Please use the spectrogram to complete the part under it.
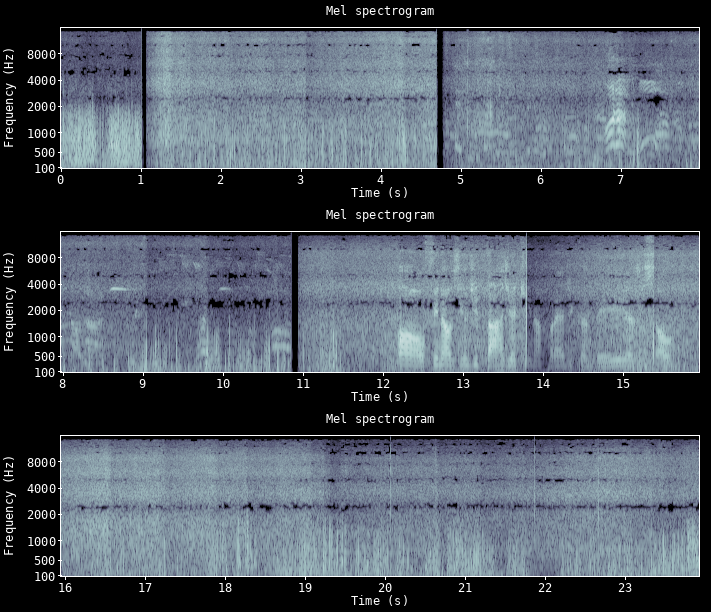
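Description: Waves break and wash onto the shore.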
